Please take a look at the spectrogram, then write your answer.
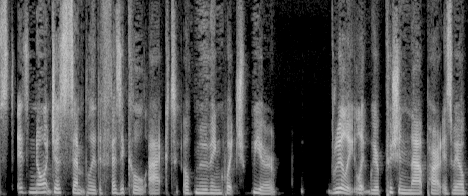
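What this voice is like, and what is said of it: Scottish accent. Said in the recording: “the Scottish accent?”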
